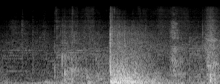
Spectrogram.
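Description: A rising rush of noise, then a single heavy thud about a second in that dies away over about half a second, with music.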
